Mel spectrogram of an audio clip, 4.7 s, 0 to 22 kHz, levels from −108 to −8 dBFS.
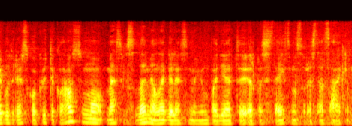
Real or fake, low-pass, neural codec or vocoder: real; 10.8 kHz; none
